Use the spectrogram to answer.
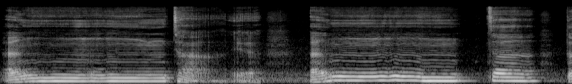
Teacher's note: Nunnya berwarna hijau artinya apa? Kita dengungkan ya. N-nya itu berubah jadi eng. Kita dengungkan di mana?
